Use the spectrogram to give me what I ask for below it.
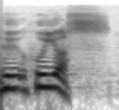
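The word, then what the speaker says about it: υἱός: Spellingnya bacanya huios.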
